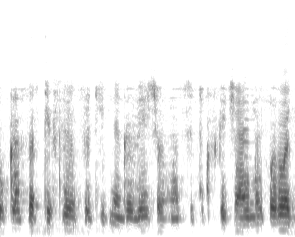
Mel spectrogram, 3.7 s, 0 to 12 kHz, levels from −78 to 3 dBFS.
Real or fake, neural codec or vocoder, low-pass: fake; codec, 44.1 kHz, 3.4 kbps, Pupu-Codec; 10.8 kHz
